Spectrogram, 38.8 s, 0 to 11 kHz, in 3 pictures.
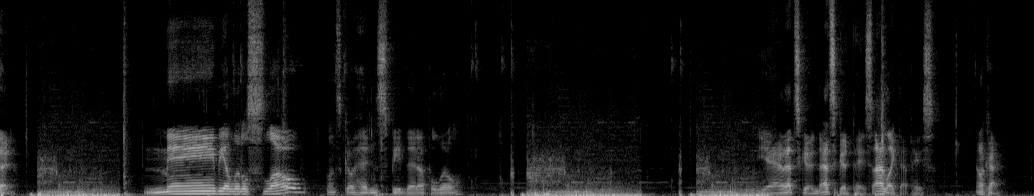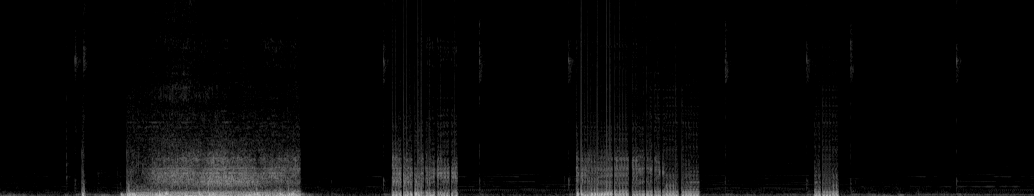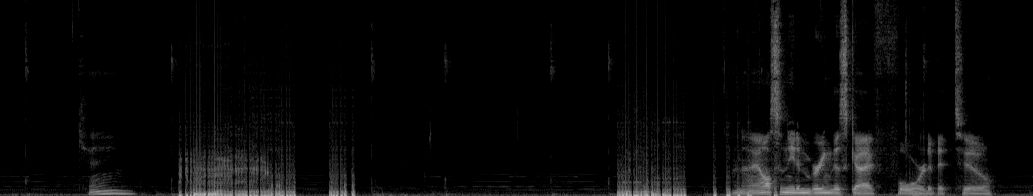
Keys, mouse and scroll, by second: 0.3 space, 1.4 space, 3.0 shift+right click, 4.2 right click, 4.6 g, 6.3 click, 6.5 space, 7.9 space, 8.4 click, 8.6 space, 9.5 space, 13.2 ctrl+s, 13.9 click, 14.4 space, 16.6 space, 17.7-18.9 drag, 20.0-22.0 drag, 23.0 click, 24.8-26.2 drag, 28.0-30.5 drag, 31.4-32.8 drag, 33.5-35.6 drag, 37.4-38.7 shift+drag.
